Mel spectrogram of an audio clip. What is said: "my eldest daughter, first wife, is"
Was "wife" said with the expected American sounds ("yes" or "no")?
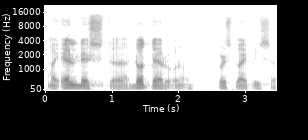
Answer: no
